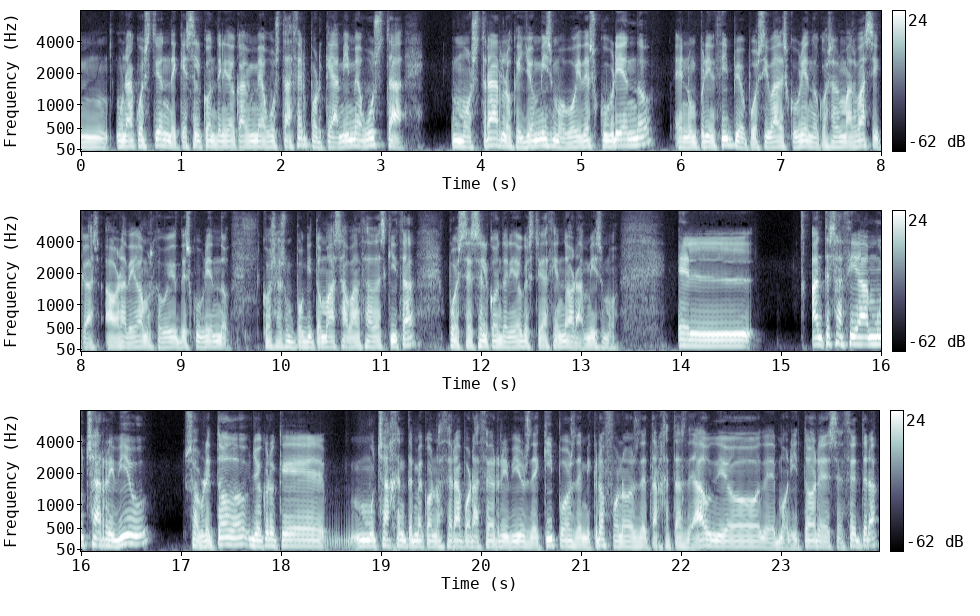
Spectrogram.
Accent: Castile and León, Spain; now in Madrid, Spain; yo no soy de Madrid, yo soy de un pueblo de León que tiene 900 habitantes.

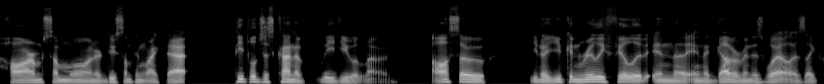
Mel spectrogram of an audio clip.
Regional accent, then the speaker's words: Mississippi, United States; I grew up in Mississippi, a pretty conservative place, you know, gun loving, hunting, fishing

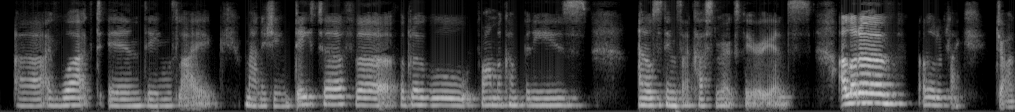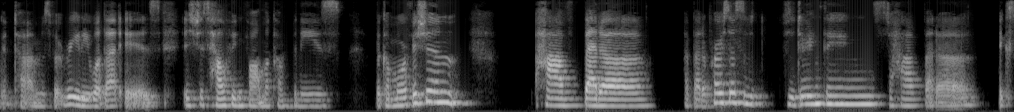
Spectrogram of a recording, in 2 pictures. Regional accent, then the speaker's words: Belfast, Northern Ireland, United Kingdom; now in Canterbury, United Kingdom; So I'm actually from Belfast in Northern Ireland. So I think I kind of moved around a lot in my life before I ended up at Kent.

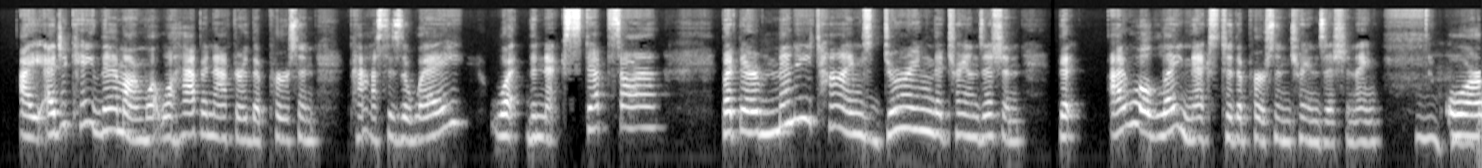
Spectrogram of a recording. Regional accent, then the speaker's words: the South, United States; Because I'm from the South. And we have great hospitality down here.

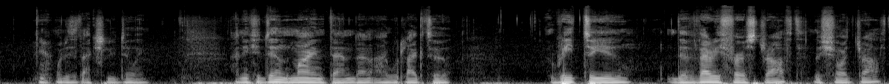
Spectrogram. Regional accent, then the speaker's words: Netherlands; my parents are from Suriname. I grew up in the Netherlands.

